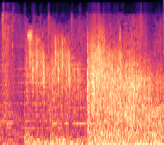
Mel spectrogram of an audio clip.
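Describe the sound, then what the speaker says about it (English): Point defense guns firing aboard a starship in the Sunrider game, heavy booming blasts that swell into a loud continuous roar of explosions, close and dense, with no talking. "Fire point defense guns."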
